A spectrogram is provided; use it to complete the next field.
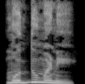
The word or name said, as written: ಮೊದ್ದುಮಣಿ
